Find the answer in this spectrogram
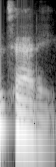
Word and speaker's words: Taney: Roger Taney. I think pronounced Tawney, but spelled Taney.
